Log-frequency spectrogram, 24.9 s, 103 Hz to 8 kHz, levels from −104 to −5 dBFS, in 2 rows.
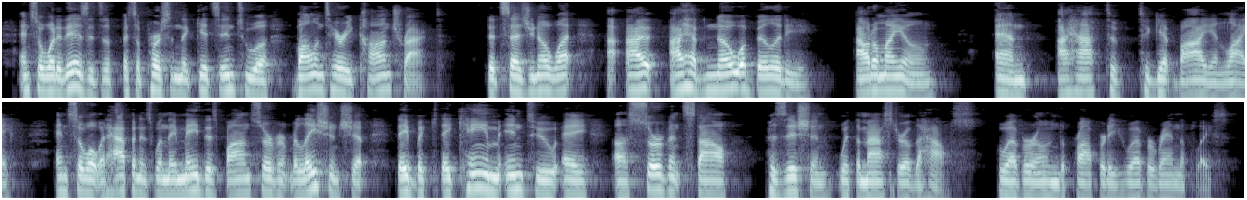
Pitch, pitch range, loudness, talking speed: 125 Hz, 110-140 Hz, -22 LUFS, 180 wpm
